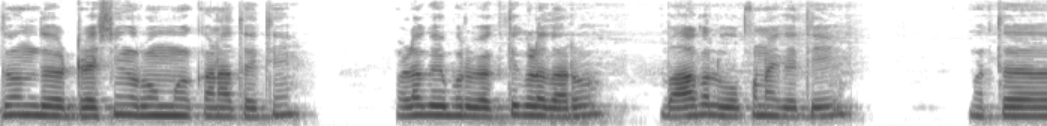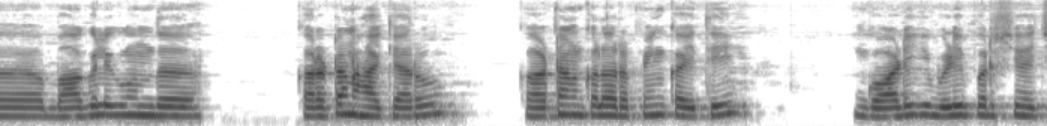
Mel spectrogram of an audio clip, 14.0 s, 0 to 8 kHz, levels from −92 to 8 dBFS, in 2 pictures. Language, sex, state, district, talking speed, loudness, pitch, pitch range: Kannada, male, Karnataka, Dharwad, 110 wpm, -25 LUFS, 170 Hz, 165-185 Hz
